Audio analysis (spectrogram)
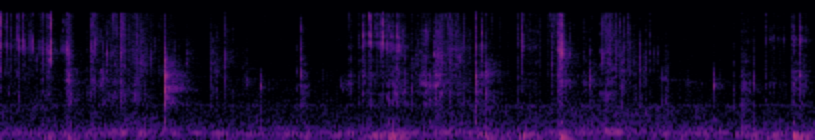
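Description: A solid green soap bar held in the hand is scored and shaved with a metal utility blade, and small soap cubes fall away. Quiet, dry scraping and crisp cutting clicks repeat throughout. The sound is bright and hissy, with a low hum underneath.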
